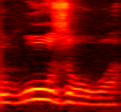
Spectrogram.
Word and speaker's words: Warsaw: To say Warsaw, you say W like a V. So, Warsaw.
